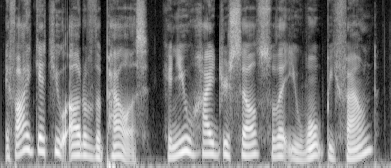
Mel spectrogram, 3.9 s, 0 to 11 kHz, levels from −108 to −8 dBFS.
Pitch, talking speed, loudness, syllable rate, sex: 170 Hz, 275 wpm, -18 LUFS, 5.9 syllables/s, female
